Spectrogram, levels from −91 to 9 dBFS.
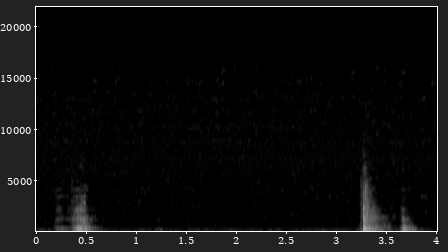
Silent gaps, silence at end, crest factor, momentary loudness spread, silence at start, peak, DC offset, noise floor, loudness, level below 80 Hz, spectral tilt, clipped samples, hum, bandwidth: none; 0.2 s; 28 dB; 17 LU; 0.35 s; -20 dBFS; under 0.1%; -76 dBFS; -43 LUFS; -72 dBFS; -6.5 dB/octave; under 0.1%; none; 16 kHz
